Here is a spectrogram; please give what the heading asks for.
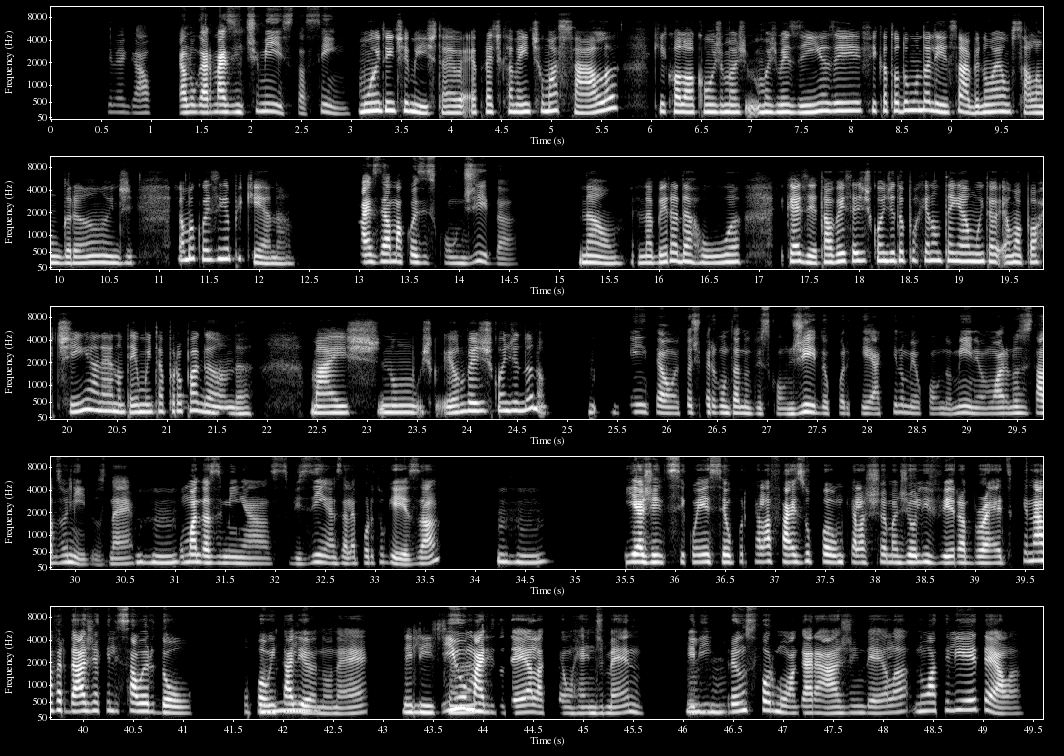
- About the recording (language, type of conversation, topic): Portuguese, podcast, Como a comida influencia a sensação de pertencimento?
- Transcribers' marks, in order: tapping; throat clearing; in English: "bread"; in English: "sourdough"; in English: "handman"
